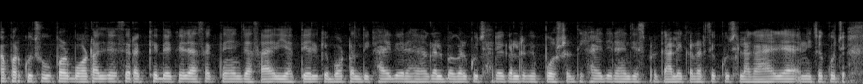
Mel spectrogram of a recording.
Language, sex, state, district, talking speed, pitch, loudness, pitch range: Hindi, male, Uttarakhand, Uttarkashi, 290 wpm, 130 Hz, -19 LUFS, 125-130 Hz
